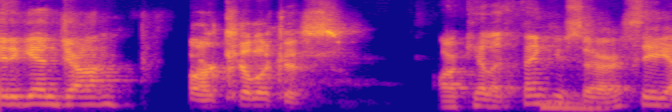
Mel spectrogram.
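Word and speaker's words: Archilochus: you know this crap say it again john archilicus okay thank you sir see i couldn't even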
